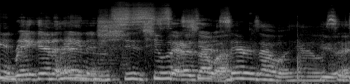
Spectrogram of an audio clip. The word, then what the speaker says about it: Serizawa: Serizawa.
